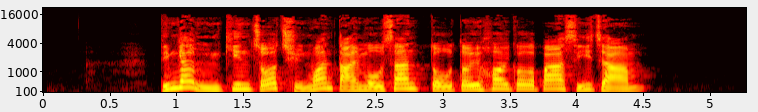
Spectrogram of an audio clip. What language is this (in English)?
Cantonese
